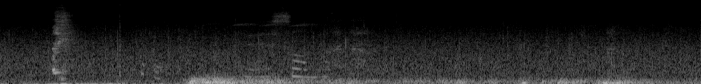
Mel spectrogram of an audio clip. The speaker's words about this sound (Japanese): 雨？今日の天気予報では雨なんて言ってなかったのに。どうしましょう。傘持ってませんね。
